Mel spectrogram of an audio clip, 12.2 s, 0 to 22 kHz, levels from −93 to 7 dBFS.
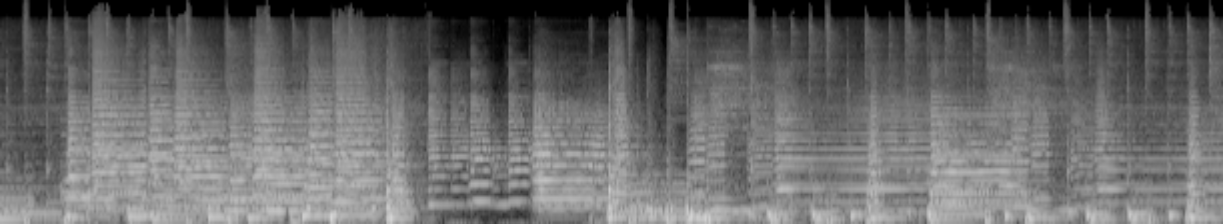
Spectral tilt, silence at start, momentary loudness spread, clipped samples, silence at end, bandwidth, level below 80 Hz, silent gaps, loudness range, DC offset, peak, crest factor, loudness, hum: -4.5 dB/octave; 0 s; 9 LU; under 0.1%; 0 s; over 20 kHz; -32 dBFS; none; 5 LU; under 0.1%; -2 dBFS; 18 dB; -21 LUFS; none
